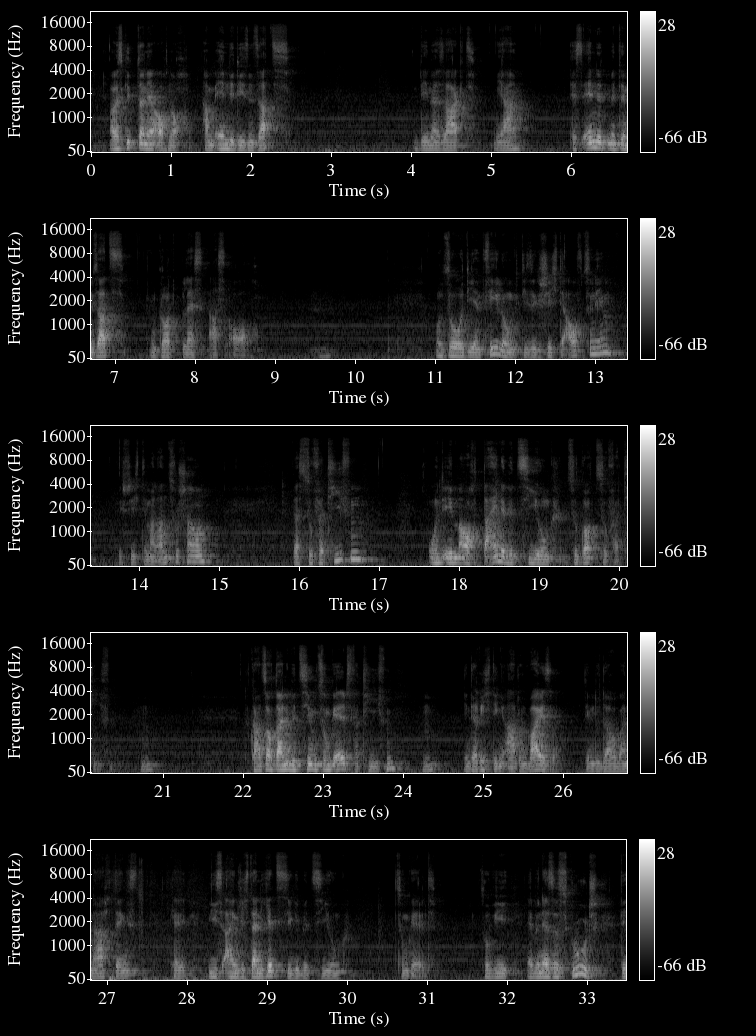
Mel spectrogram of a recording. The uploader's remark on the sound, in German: während der "BeFree Messe" am 6-3-2021 im Zentrum Johannes Paul II.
